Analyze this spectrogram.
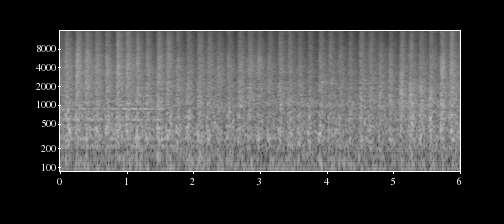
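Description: Train soundtrack: a steady, even clickety-clack of a train running on rails, with no voices.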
